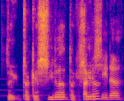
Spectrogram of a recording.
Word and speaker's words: Takeshita: Will Ospreay debuts, has a match against Takeshita. Takeshita. Yeah. It's pronounced Takeshita.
